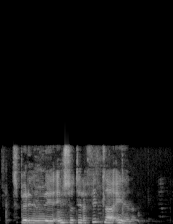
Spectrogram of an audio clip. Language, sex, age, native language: Icelandic, female, 12, Icelandic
